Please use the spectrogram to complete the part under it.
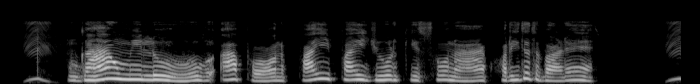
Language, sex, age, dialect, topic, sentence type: Bhojpuri, male, 18-24, Northern, banking, statement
